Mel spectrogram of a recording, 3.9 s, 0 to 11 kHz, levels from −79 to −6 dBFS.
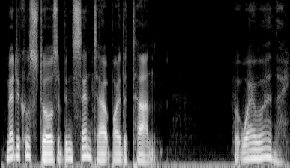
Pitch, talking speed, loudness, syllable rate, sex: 115 Hz, 200 wpm, -17 LUFS, 6.5 syllables/s, male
